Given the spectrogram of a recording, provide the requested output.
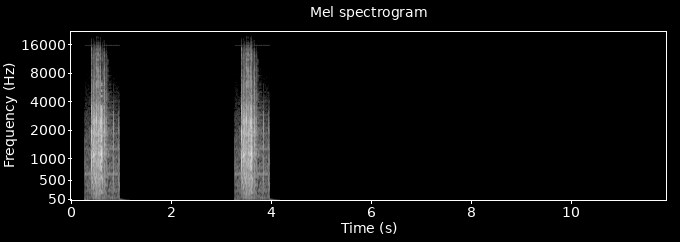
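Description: Two sharp mechanical clicks, like a camera shutter, about three seconds apart, then silence; no animal voice.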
